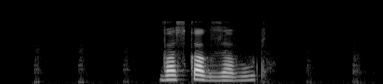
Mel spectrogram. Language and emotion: Russian, neutral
